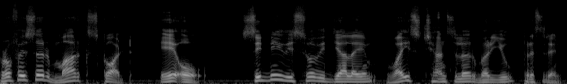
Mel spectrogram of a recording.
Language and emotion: Telugu, neutral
